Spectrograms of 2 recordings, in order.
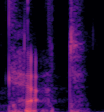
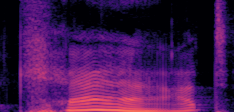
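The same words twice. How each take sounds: First: The word is said at normal speed. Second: The word is slowly stretched out. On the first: The speaker calls it right. "I say" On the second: The speaker calls it wrong. "I don't stretch it out in the beginning. I don't say"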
